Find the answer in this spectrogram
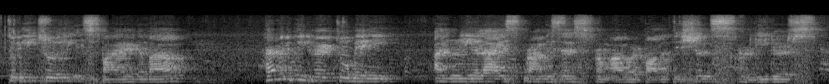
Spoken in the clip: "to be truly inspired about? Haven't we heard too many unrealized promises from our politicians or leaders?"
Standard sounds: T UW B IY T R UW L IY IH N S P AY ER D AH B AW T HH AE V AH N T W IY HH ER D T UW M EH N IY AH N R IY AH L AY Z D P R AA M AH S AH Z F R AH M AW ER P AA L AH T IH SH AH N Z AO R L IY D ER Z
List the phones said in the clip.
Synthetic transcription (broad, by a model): T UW B IY T R UW L IY IH N S P AY ER D AH B AW T HH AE V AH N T W IY HH ER D T UW M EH N IY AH N R IY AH L AY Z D P R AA M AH S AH S F R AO M AW ER P AA L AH T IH SH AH N S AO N L IY D ER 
